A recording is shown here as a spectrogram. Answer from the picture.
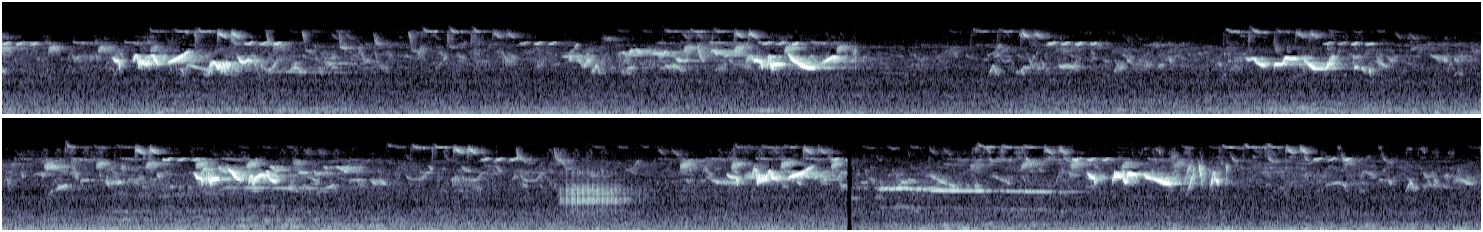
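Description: Faint bird song: short bursts of chirping and twittering that come back every four to five seconds.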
